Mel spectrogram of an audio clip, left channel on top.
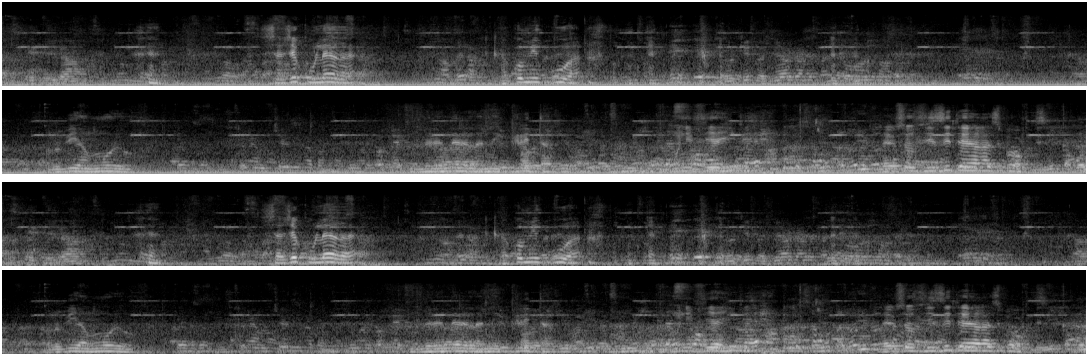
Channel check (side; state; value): left; noise; hum, 4 dB below the sound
